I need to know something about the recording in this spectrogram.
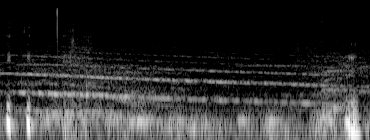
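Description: A siren wails steadily outdoors, its long sliding tones drifting slowly downward, with a couple of brief thumps near the start and end.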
